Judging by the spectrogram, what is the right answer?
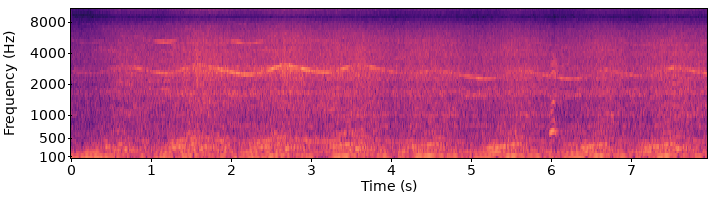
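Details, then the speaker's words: Freshly fitted 1JZ six-cylinder in a JZX90 on first run, clutch not yet bled (earlier scary noise was clutch fork), fuel leak noted: repeated smooth rising and falling revs, no knocks or grinding; sounds healthy. "Whew, she's sounding good, thank God. It's good to hear this thing running again."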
